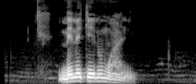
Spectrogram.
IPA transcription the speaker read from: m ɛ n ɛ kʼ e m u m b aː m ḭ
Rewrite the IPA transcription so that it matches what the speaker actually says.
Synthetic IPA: m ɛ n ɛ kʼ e n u m w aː n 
